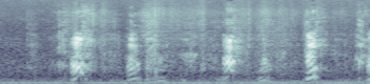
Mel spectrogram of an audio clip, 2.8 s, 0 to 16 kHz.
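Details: Two English Cocker Spaniels playing together in August 2014: sharp, short barks and yelps burst out roughly every half second, each a bright clipped note, with a low steady hum underneath.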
